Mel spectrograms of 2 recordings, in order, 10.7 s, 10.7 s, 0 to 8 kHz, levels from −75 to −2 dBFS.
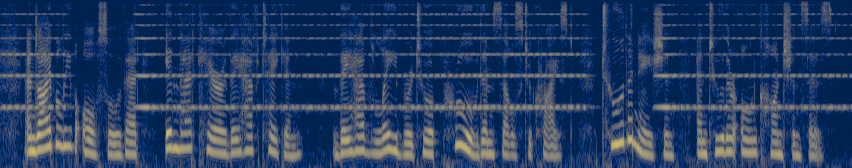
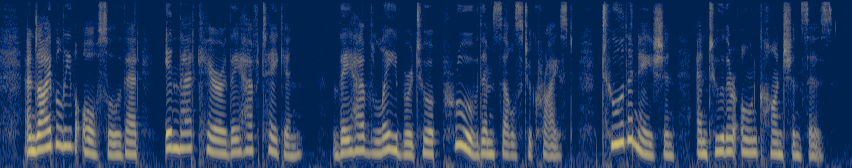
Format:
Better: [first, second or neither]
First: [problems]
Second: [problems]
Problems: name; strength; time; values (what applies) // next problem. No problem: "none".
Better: second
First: background sound (Bowed string instrument); 9 dB below the speech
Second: none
